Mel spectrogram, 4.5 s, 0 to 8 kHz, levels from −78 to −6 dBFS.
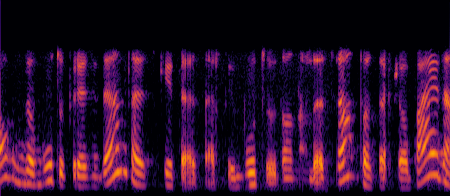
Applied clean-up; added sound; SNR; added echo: none; none; none; none.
